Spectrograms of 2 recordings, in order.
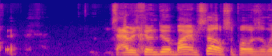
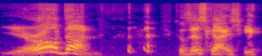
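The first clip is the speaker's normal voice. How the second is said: mock dismissal; 2 semitones higher, 6 dB louder, slower than usual. Imagined boss to the whole locker room, loud mock dismissal. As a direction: stretch it out like a hammed-up sentencing.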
